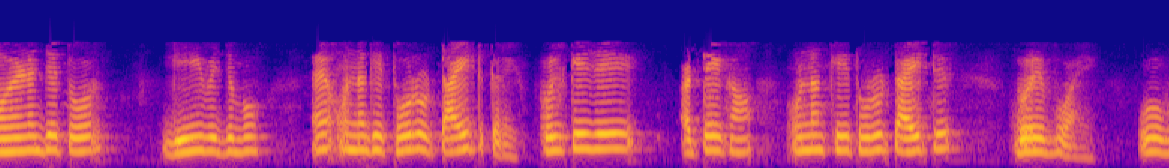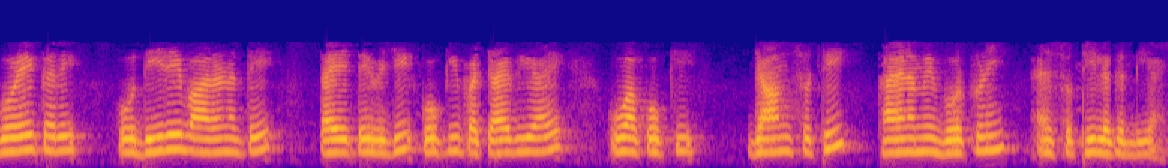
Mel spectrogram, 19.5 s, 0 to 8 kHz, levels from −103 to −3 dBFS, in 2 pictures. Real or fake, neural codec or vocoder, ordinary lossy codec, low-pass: real; none; AAC, 16 kbps; 7.2 kHz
